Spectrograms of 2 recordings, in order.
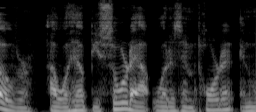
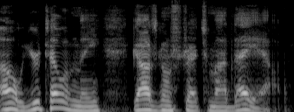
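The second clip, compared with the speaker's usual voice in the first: heavy, scoffing, put-on sarcasm. Retelling own reply to her advice about going to god: retelling a sarcastic remark. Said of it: "I was real sarcastic about it".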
